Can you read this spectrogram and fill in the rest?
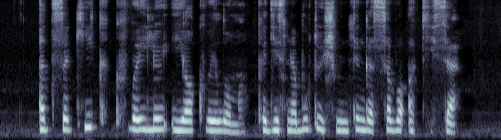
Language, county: Lithuanian, Vilnius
